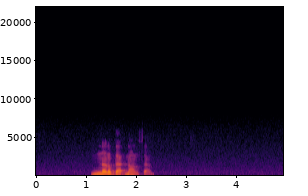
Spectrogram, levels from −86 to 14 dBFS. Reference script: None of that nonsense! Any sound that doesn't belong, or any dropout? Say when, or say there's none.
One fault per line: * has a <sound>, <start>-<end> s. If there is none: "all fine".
all fine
